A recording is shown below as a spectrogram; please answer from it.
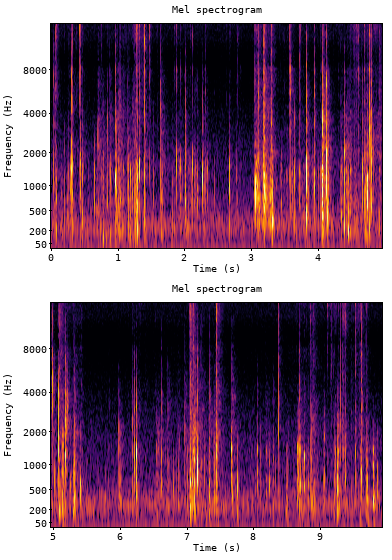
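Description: A full white soft plastic wet wipes package is crinkled and rubbed with fingertips. It gives dense, quiet bursts of crackly, bright crinkling with little low end, coming in uneven clusters with brief pauses between them.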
